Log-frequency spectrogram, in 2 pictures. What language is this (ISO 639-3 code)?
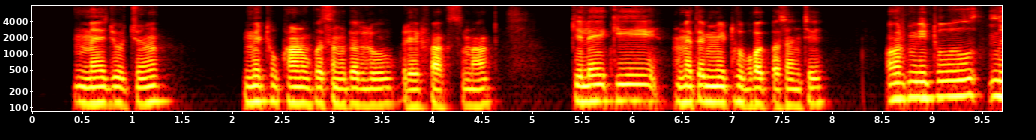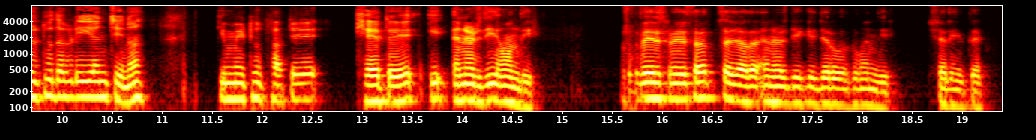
gbm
